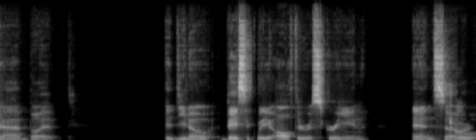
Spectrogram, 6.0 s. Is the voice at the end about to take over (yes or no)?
no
